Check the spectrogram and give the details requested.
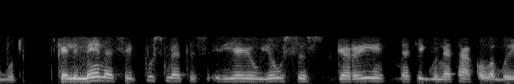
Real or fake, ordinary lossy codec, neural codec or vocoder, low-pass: real; MP3, 24 kbps; none; 3.6 kHz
